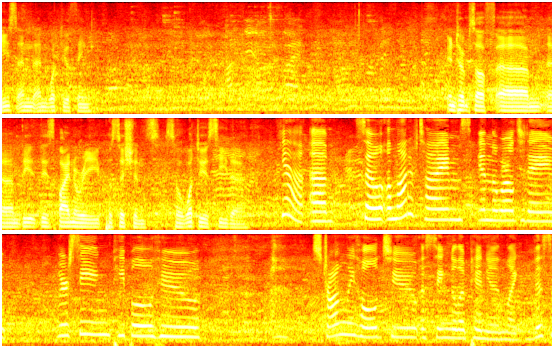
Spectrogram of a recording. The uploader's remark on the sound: Recording location was the DevOpsCon 2019 in Munich.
